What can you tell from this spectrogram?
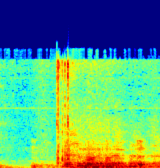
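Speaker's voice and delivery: brief amused chuckle; short chuckle; laugh. Real, not acted. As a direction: chuckle fondly. Laughs about madcap director.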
